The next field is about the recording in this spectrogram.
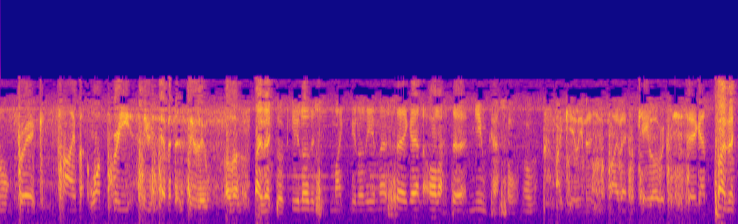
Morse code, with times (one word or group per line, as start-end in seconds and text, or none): none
